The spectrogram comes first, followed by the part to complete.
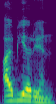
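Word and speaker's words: Iberian: इसे हम प्रोनाउंस कैसे करेंगे? आइबेरियन। इसमें स्ट्रेस बी पर रहेगा।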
